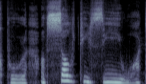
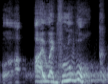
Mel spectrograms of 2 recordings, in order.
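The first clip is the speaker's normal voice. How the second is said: stammering guilty excuse; nervous stammer; 3 semitones higher, 3 dB louder than usual. Acted. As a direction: stumble over the lie. Caught monster stammering a lie.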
